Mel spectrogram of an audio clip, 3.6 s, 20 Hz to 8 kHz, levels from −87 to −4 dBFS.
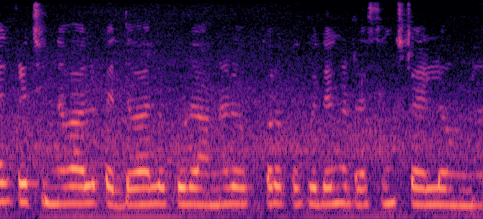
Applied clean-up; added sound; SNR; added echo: none; Traffic noise, roadway noise; 17 dB; none.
